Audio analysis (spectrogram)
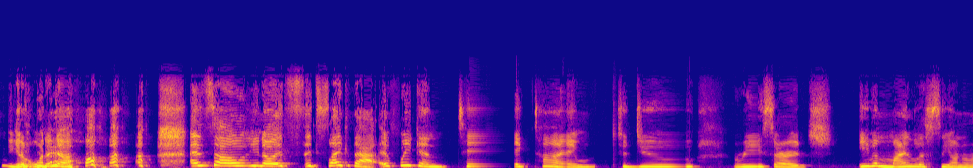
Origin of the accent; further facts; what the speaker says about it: Nigeria; moved away; I'm originally from Nigeria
